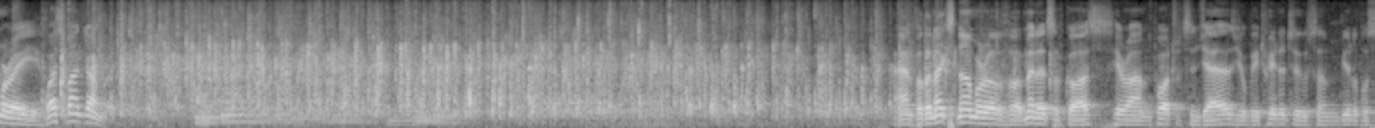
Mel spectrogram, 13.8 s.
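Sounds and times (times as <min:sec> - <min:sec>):
speech: 0:00.0 - 0:01.2, 0:02.0 - 0:02.7, 0:09.0 - 0:13.7
audience applause: 0:00.2 - 0:09.6
low sustained musical tones: 0:02.0 - 0:06.4.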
